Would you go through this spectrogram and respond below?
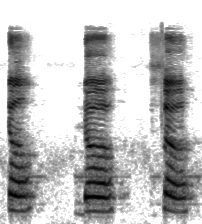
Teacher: हमारी जो जबान है वो उठती है और एल्वियोलर रिज पे या दांतों के ऊपर के हिस्से पे जाके लगती है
